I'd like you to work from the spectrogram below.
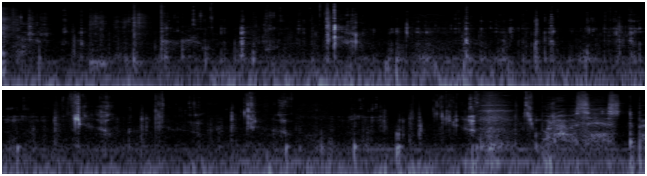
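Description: Gum being chewed close to the mic, with soft wet clicks and smacks repeating irregularly through the clip under a quiet background, and occasional soft mouth sounds.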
